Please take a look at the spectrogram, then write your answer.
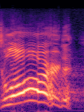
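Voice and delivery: high, loud drowning man's plea; desperate cry for help. Acted. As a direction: call out for rescue, drawn high. Peter cries out while drowning.

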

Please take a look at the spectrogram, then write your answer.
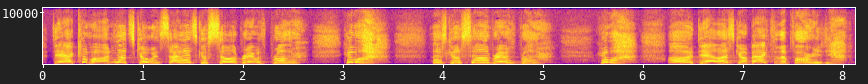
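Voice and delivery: high, quick and eager; eager pleading. Acted. Elder son begging his father to join the party, high and eager. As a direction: urge him inside to the party.

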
